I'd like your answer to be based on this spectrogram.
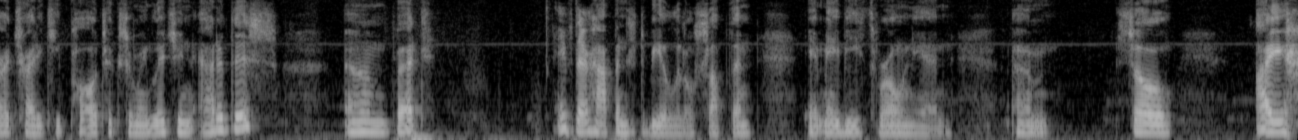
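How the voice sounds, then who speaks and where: A middle-aged woman from California hosting a casual chat show from home, soft-spoken and hesitant, with many ums. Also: on the low side, creaky. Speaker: podcast host. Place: home, at a table.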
